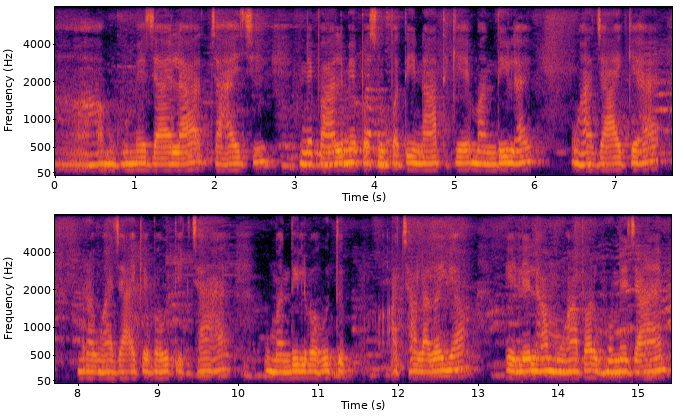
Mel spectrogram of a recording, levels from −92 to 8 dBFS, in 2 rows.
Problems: none marked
